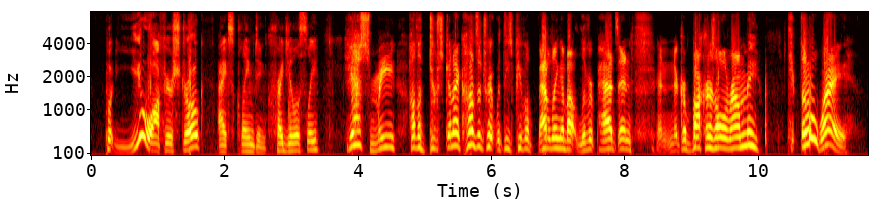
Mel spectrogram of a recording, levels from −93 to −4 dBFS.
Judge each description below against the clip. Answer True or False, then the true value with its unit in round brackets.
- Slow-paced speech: False (160 wpm)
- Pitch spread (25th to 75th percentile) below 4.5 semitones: False (5.4 semitones)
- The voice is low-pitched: False (205 Hz)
